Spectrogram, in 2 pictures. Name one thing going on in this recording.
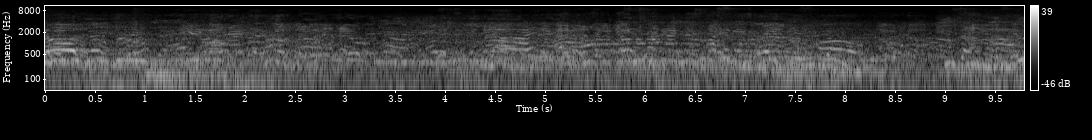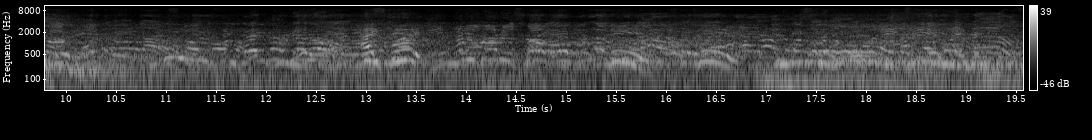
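A large crowd of men and women talks and shouts excitedly at close range.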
